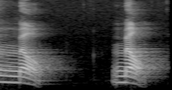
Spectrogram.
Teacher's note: did you hear that the final K sound, that K, was not pronounced? It was just a milk, milk.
